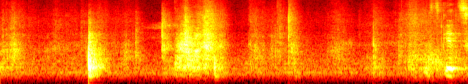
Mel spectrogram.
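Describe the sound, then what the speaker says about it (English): A spoon works through a stiff mixture in a bowl with several uneven scraping strokes and a sharp knock against the side, close and fairly quiet, with no talking. "This gets kind of stiff to stir."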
